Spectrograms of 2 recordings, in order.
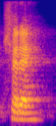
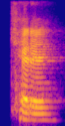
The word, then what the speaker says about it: Kyere: An example, the term Kyere, the Fanti would say chere, chere, but the Asante would pronounce it kere, more harshly with a K.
